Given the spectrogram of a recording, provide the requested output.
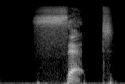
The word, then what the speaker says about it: cet: All right, you're going to use the form C-E-T, set. All right, now I know that sounds like the feminine form, but as you can see, it's spelled differently. It just has one T on the end.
